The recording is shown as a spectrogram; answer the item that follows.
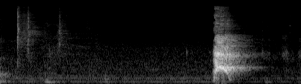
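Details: Pet dog barking at its cow hoof indoors: faint rustling and soft sounds early on, then one sharp, loud bark near the end that fades quickly.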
